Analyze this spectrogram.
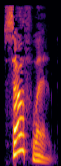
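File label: "southland", English, British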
